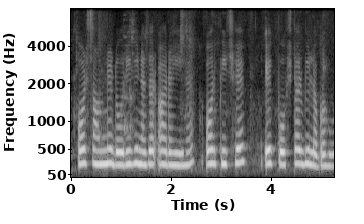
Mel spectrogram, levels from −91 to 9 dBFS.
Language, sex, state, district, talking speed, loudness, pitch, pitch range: Hindi, female, Bihar, East Champaran, 180 wpm, -13 LUFS, 240 Hz, 225-245 Hz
